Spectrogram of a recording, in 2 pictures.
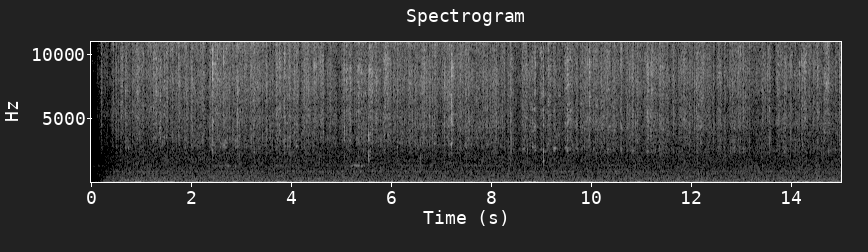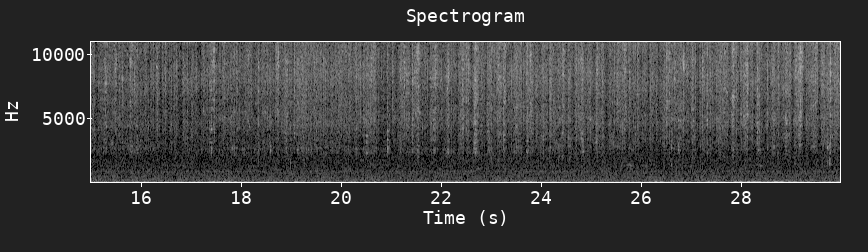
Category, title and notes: Sound effects > Objects / House appliances
CHAINMvmt-Blue Snowball Microphone, MCU Chains, Rattling, Rustling Nicholas Judy TDC
Chains rattling and rustling.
